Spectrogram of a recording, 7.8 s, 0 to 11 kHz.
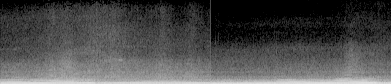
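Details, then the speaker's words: Built 550 hp R33 Skyline RB25DET driven after a lifter fix, heard with wind noise. The exhaust drone climbs through the revs with a clean drop at the gear change and no ticking: a normal exhaust note, with the earlier ticking gone. "i want an r33 like this i love this exhaust note so much i don't know if you guys can hear with all the wind noise"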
